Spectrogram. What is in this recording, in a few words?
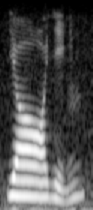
"ying", Thai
